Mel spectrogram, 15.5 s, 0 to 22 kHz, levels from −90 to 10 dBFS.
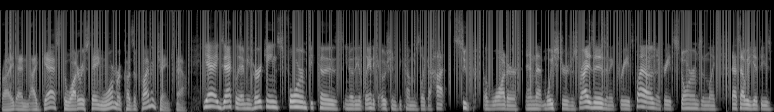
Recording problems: crackle, like an old record; loud; 7 dB below the speech

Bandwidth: 14.5 kHz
